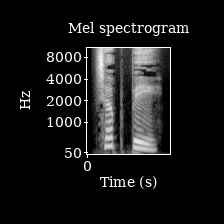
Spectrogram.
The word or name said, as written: ಛಪ್ಪೆ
